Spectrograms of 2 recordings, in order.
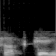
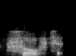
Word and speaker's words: софт: В софте ничего фамильярного нет, кроме вот этого ударения, которое я поставил на окончании. Оно свидетельствует тоже об освоенности слова. Я сейчас имитировал, так сказать, жаргон программиста, но я, наверное, скорее бы сказал «софте».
